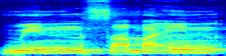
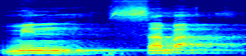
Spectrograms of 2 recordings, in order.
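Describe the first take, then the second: First: The word ends in an -in sound. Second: The word ends with no final vowel.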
